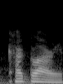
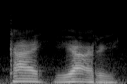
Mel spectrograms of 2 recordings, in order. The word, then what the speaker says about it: Cagliari: pronunciation of it on a previous episode i mispronounced as cutlery but no it's coyote Chi yari remember it now in the northern half which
